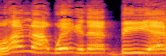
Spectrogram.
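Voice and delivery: yelling in a very high voice. Telling how a man who slipped into line went off on him: retelling a man yelling. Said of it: "he starts yelling".

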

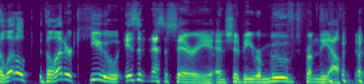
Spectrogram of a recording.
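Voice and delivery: ordinary talk, nothing marked

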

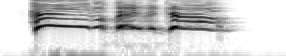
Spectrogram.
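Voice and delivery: very high, cartoonish voice, pitched way up. Imitating a serious man suddenly talking to a baby girl, Mickey Mouse voice. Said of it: "it's like the Mickey Mouse voice".

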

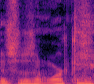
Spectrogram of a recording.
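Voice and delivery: low, very quiet mutter, barely audible. Retelling what you said while a man tried to hypnotize you: under the breath. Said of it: "under my breath".

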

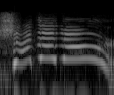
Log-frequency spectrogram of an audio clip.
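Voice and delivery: squealing, very high-pitched squeal. Retelling squealing as a tween when mom opened the door, retelling a squeal. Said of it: "that I was squealed".

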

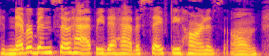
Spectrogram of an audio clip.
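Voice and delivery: ordinary delivery

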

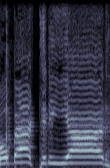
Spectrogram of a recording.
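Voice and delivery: put-on Boston accent. Joking about heckling Tommy, the speaker does a heckle in a put-on Boston accent. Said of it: "I should do a Boston accent".

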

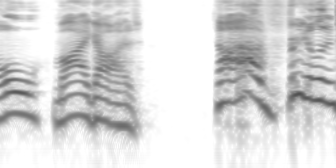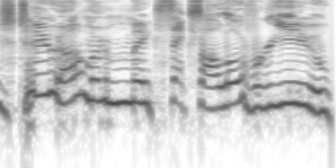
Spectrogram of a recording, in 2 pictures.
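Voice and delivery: high, drawn-out, off-kilter crazy voice. Recommending The Righteous Gemstones to listeners, doing a Judy impersonation. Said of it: "That's my Judy impersonation".

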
